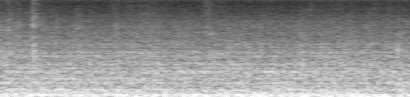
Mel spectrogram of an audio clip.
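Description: Quiet room tone with a steady low hum and faint hiss, and no distinct event.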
